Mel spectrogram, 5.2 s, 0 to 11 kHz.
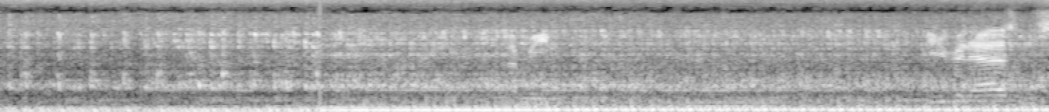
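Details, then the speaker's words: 1990 Dodge W250 Power Ram idles higher and higher on its own with no throttle input, not returning to normal idle; steady low drone lifting to a high even idle; PB Blaster didn't fix it; owner suspects a worn spring. "here it's idling higher and higher. Yeah, now it's back at the high idle without me even touching the gas or anything. It might just be that spring is very worn out."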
